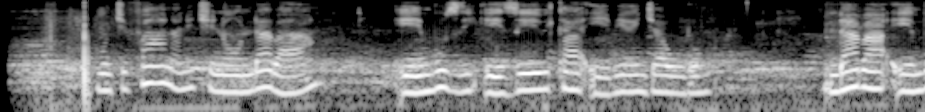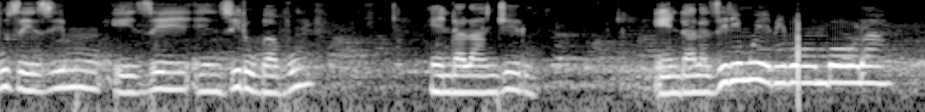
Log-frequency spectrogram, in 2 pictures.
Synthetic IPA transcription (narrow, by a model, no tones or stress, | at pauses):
mucifaːnanicino̞ndaβa | e̞mbuziʔe̞zeːβikaʔe̞βjeːɲɟawulo̞ | ndaβaʔe̞mbuze̞ziimu | nziɾuɡavu | e̞ndalaɲɟe̞ɾu | e̞ndalaziɾimue̞βiβoːmbo̞ːla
